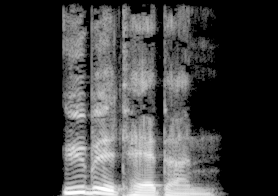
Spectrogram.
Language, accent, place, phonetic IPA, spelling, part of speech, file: German, Germany, Berlin, [ˈyːbl̩ˌtɛːtɐn], Übeltätern, noun, De-Übeltätern.ogg
- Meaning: dative plural of Übeltäter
